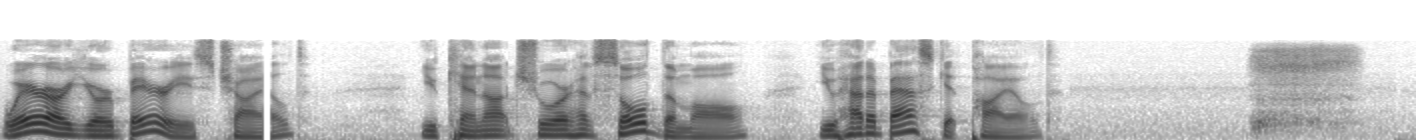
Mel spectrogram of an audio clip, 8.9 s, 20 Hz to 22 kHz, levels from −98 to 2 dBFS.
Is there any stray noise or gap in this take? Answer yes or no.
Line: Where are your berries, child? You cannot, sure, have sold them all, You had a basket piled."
yes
